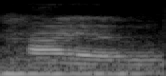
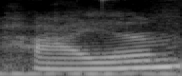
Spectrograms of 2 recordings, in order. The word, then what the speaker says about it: Haim: How you pronounce their last name is Haim. Two syllables. Haim. There you go. I thought that it was H.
